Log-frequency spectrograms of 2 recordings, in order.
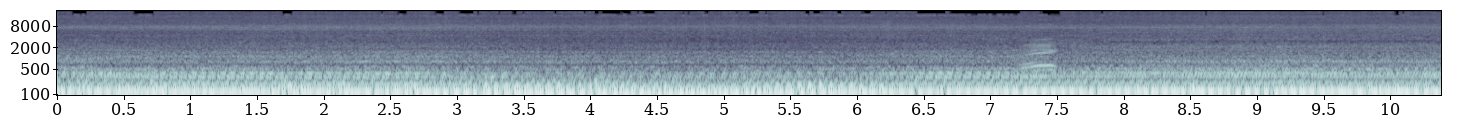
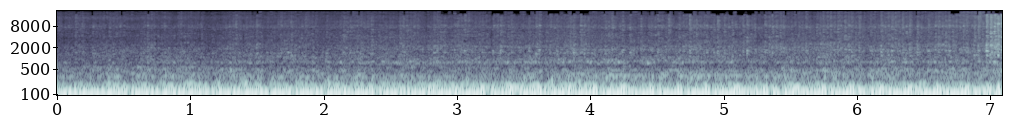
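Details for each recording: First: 1979 Camaro LS-swapped V8 after intake replacement (crack found on old intake), before codes were read: low heavy idle with uneven, loping pulse that never smooths out; rough idle, cause not yet pinned down. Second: 1979 Camaro LS-swapped V8, restarted after reading and clearing codes, 158 degrees, no exhaust pipe yet: deep steady burble, even beat, no stumble or knock; idles cleanly, throttle body blade screw still needs slight adjustment.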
